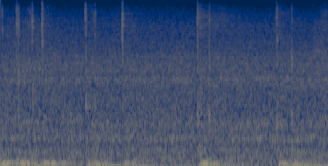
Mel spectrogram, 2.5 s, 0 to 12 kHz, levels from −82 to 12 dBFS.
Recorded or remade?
recorded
